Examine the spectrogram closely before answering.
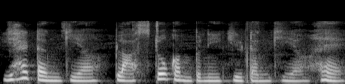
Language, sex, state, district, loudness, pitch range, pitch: Hindi, female, Madhya Pradesh, Umaria, -17 LUFS, 165-200 Hz, 170 Hz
